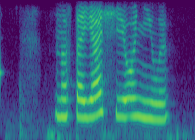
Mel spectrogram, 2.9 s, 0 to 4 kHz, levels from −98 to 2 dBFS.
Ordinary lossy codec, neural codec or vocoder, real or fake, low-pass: Opus, 32 kbps; none; real; 3.6 kHz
